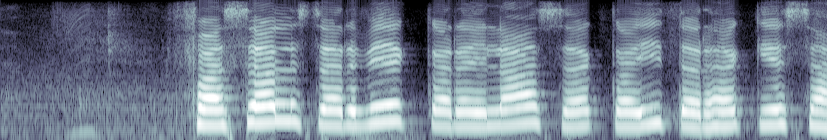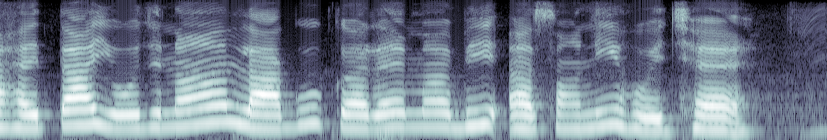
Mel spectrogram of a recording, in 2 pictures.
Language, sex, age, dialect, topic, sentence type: Maithili, female, 18-24, Angika, agriculture, statement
